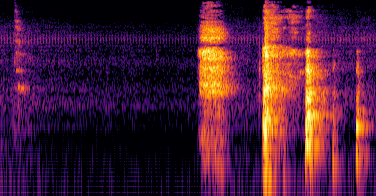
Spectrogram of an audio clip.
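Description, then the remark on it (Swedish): After a near-silent stretch, someone with something caught in the throat gives a rasping intake of breath, then a quick run of four sharp coughs mixed with throat clearing. No one speaks. “Nej, men jag hade någonting i halsen nyss.”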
